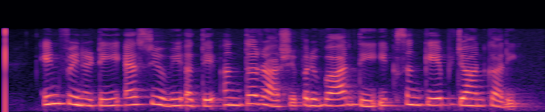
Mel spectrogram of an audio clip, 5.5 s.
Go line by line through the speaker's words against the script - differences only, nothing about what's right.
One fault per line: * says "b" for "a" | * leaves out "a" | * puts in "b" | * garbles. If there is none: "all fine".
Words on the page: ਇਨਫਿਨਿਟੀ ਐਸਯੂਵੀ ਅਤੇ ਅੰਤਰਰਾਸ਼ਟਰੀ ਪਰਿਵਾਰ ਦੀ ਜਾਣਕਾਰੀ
* puts in "ਇੱਕ ਸੰਖੇਪ"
